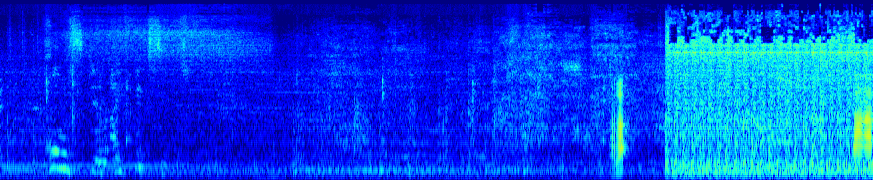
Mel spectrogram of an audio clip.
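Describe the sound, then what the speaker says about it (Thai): Rapid automatic gunfire from Resident Evil: Operation Raccoon City, heard as a loud, sustained burst in the final seconds after quieter game sounds, with a sharp single shot just before. "แต่ยอมรับเลยปืนที่ ยิงเร็วแล้ว ก็ แรงด้วย"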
